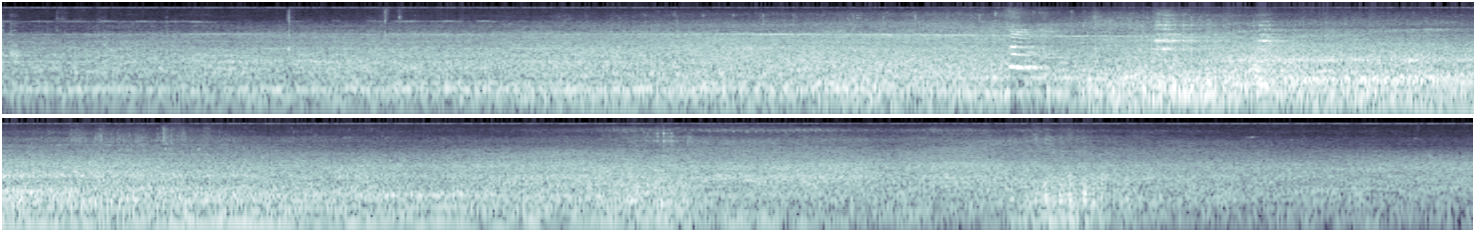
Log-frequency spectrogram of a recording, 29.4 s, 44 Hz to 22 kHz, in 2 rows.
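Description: Iowa Pacific diesel locomotive 515 passing, its engine running and wheels rolling on the rails. It grows louder to a sharp clank about ten seconds in, is loudest just after, then fades away with a brief louder rumble near twenty-five seconds.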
